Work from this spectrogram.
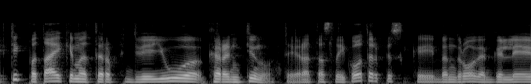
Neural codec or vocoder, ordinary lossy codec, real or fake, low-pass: none; MP3, 64 kbps; real; 7.2 kHz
